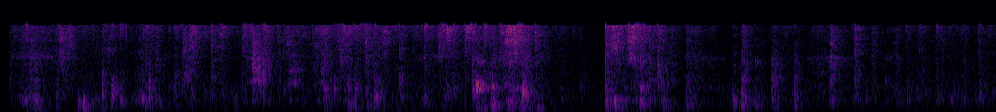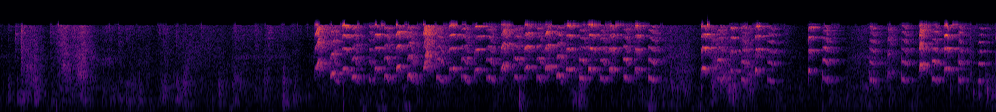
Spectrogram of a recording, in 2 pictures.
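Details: Three pet ferrets jumping about during indoor playtime: scuffling and rustling for about thirteen seconds, then loud bursts of rapid, high, harmonic squeaks repeated in quick runs until the end.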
